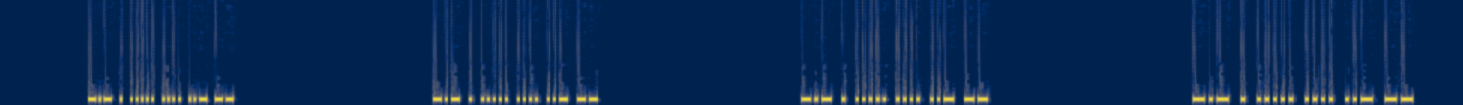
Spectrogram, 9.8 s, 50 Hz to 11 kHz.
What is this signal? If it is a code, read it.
Morse code, heard as a keyed tone, about 56 wpm, 700 Hz. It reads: KE5HUM KE5HUM KE5HUM KE5HUM
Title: Speed Racing - USA 2x3 Call Signs 45wpm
